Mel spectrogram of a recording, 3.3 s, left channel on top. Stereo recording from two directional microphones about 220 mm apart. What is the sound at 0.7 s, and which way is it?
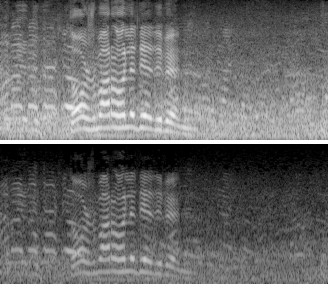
Speech, 20° left (ahead or behind).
